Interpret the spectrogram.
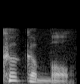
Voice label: "cookable", English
